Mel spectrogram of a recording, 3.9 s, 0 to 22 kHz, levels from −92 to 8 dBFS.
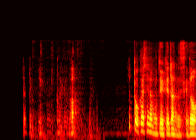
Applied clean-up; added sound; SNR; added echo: neural mask model DeepFilterNet 3.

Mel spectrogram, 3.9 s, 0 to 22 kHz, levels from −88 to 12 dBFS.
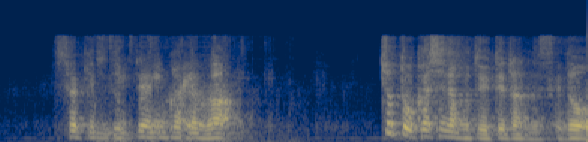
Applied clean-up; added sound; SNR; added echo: neural separator model SepFormer DNS4.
